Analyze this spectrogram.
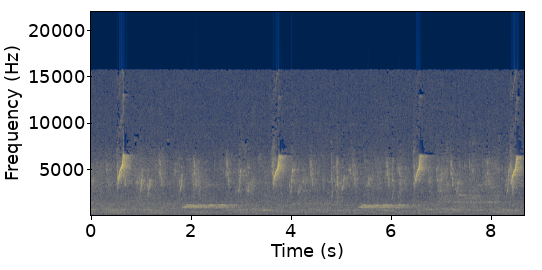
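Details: Common Tailorbird adult in Ubon Ratchathani, Thailand, 8 February 2021, giving a loud, very high, sharply rising note about every three seconds over a busy background of other birds' chirping and a low steady buzz.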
